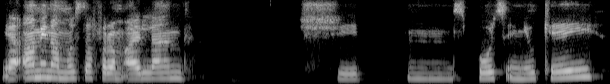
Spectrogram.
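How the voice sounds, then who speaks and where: A woman's voice: medium pitch, fairly even intonation. A woman co-hosting an online workshop over a video call, reading out chat messages and greeting participants. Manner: warm greetings, unhurried. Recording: muffled video call audio.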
